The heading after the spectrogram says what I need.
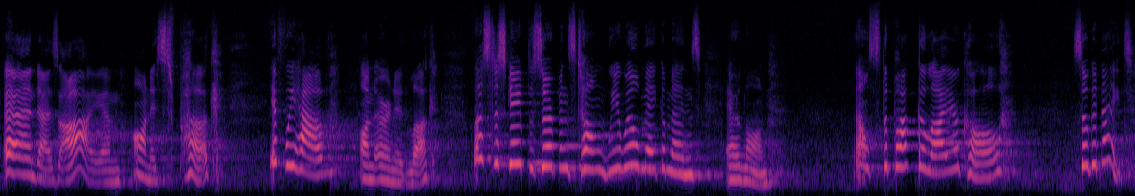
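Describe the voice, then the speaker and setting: A woman's voice: high voice, slow, big-room sound, heavily acted. A teenage girl playing Puck, a mischievous male fairy sprite, speaking rhyming Shakespearean verse on a school stage. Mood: gentle, pleading. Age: teens. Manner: sing-song rhyming verse, lively swoops. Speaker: high school stage actor.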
